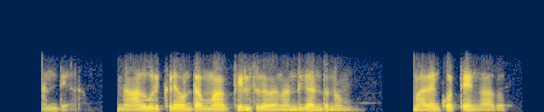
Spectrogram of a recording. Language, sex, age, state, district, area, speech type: Telugu, male, 18-30, Andhra Pradesh, Kadapa, rural, conversation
